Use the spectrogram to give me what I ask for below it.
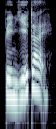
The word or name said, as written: beignetdej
